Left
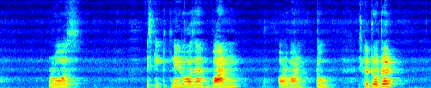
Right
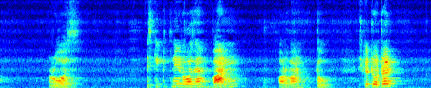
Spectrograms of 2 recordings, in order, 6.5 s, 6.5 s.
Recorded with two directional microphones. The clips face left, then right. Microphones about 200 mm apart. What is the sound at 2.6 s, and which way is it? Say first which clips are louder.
Speech: left 2 dB; 30° left (ahead or behind).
